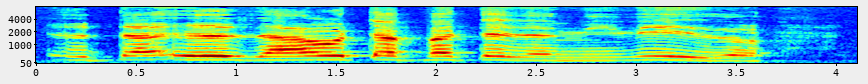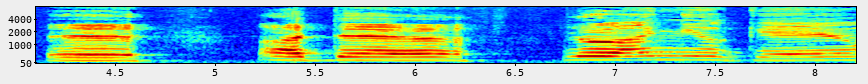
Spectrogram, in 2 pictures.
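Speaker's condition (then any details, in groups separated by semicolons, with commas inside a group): Cerebral palsy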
